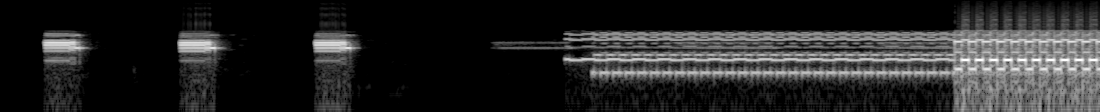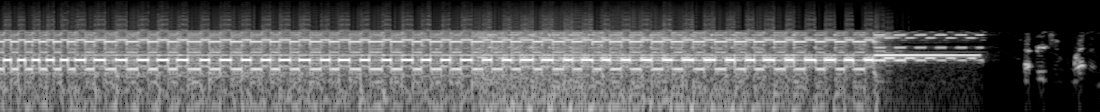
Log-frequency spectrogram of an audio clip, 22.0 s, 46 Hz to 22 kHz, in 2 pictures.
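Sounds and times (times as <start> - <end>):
loud rapid alarm beeping: 9.6 - 20.4
steady electronic tone chord: 9.6 - 20.4.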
